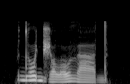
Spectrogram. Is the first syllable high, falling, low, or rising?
high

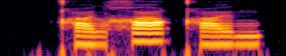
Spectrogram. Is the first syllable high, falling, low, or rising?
low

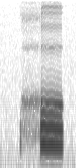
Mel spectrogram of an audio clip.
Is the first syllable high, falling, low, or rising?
low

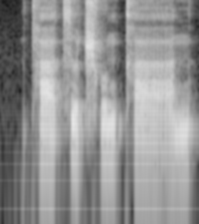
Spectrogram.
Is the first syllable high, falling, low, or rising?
low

